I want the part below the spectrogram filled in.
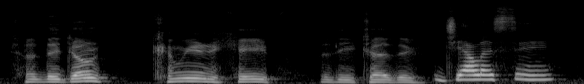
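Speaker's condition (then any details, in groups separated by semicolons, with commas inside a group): Brain injury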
